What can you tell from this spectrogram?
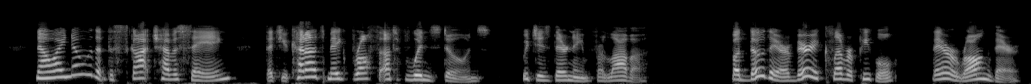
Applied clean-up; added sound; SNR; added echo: none; none; none; none.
